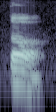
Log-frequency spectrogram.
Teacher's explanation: तो जीभ जो है दांत से सट जाता है, यानी कि उससे स्पर्श करता है।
